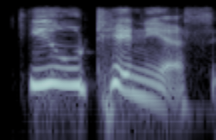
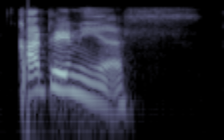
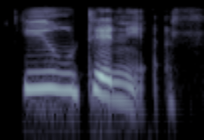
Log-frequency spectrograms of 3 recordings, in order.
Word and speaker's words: cutaneous: cat but skin but when you pronounce it we do the cutaneous it doesn't get cutanous this is cutaneous this is the pronunciation San means blue cyanotic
